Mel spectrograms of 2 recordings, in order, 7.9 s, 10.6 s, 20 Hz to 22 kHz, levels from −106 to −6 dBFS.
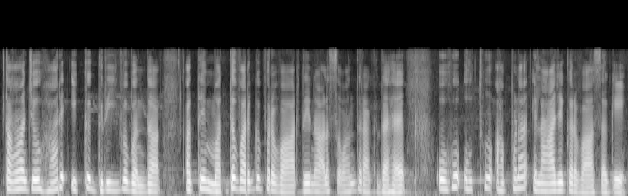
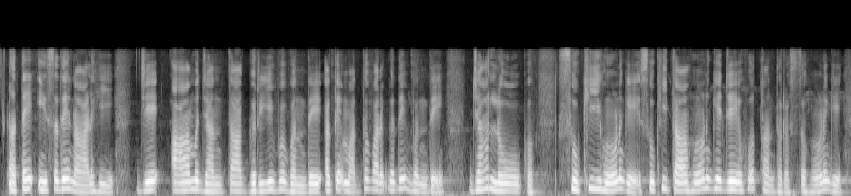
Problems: none marked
